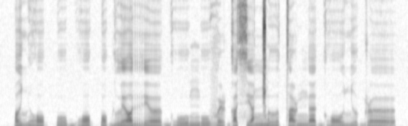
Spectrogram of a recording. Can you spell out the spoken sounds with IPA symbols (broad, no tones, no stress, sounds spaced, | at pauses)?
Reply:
ʌ ʎ ɦ o k͡p u bʱ o k͡p o ɡ lʲ ʌ rʲ øː ɡʱ u ŋ u v ɪ ɭ ɡ a sʲ a ŋ͡ǁ ɯ t a ɭ ŋ ɛ ɡʱ o ʎ ɯ ɡ ɭ ø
